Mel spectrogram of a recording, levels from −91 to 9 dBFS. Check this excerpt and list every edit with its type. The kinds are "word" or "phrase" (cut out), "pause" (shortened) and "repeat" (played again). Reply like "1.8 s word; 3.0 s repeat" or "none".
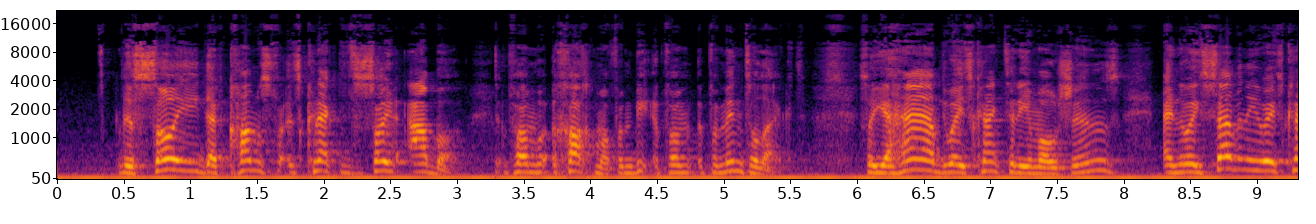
3.3 s phrase; 6.6 s phrase

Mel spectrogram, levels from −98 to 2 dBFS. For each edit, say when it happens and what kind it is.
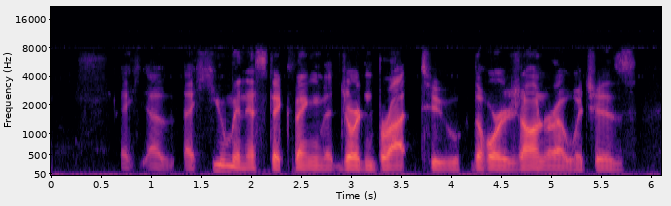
4.2 s pause

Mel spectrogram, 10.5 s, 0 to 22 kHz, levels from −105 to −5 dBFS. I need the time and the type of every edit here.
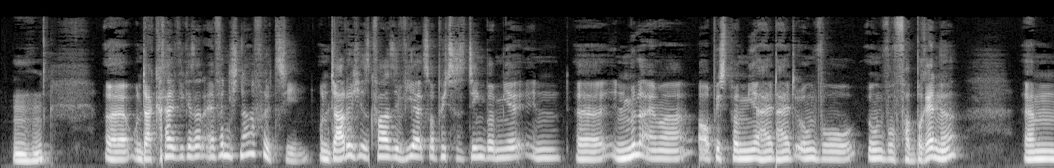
1.6 s word; 3.7 s word; 5.7 s pause; 7.0 s phrase; 7.8 s repeat

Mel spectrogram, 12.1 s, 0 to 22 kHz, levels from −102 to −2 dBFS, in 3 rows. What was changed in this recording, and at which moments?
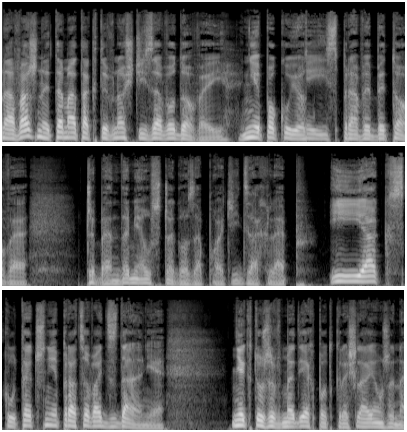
3.0 s word

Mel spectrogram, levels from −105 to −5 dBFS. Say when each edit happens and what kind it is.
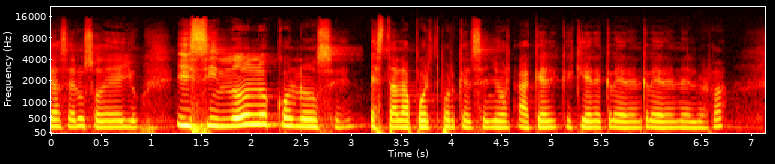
3.1 s pause; 3.9 s word; 4.6 s word; 5.9 s repeat

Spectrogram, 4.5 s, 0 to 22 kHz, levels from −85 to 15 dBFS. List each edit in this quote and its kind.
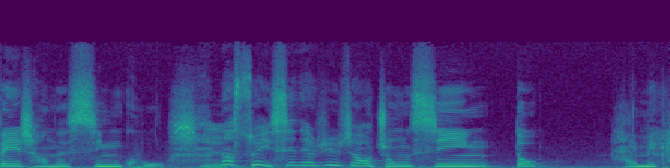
3.3 s pause

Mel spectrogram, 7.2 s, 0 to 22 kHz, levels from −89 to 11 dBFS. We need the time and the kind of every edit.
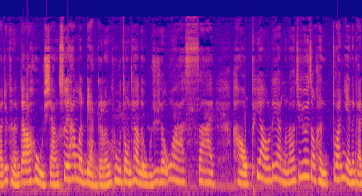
none

